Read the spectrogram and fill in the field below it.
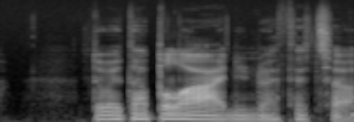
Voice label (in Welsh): "blaen", Welsh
